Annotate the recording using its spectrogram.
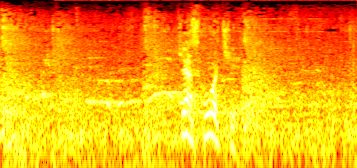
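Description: A middle-aged man speaks briefly and gruffly, close by.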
